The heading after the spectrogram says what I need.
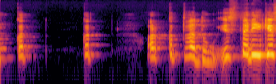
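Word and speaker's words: क्तवतु: तो इसका जो सही उच्चारण है वो होता है प्रत्यय कत्वतु प्रत्यय। तो इस तरीके से ये इसका शुद्ध उच्चारण है।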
